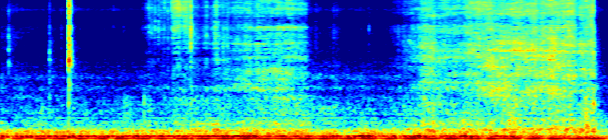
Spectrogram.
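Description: A knife blade scrapes along a ruler, cutting paper.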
